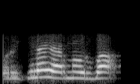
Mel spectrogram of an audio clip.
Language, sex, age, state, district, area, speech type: Tamil, female, 60+, Tamil Nadu, Perambalur, rural, conversation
